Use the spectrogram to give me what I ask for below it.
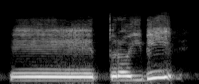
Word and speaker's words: prohibir: Por ejemplo, yo puedo decir prohibir. Estoy uniendo dos vocales en la primera sílaba, o I, pero tiene H intermedia, prohibir. Ahí hay diptongo, entonces esa H intermedia es muda, por consiguiente hay diptongo, prohibir.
